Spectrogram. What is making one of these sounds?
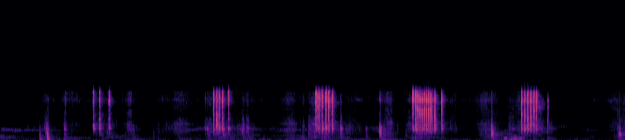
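A ratchet wrench clicks in quick bursts on a bolt.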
